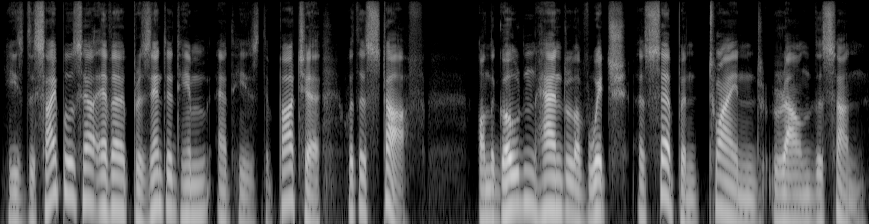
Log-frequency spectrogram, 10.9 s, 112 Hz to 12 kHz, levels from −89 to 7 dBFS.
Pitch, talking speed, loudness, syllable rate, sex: 125 Hz, 125 wpm, -21 LUFS, 3.8 syllables/s, male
